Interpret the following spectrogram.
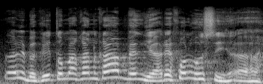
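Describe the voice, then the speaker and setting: A man's voice: very high-pitched, sing-song, moderate pace. A man preaching a folksy, joking sermon with Quran commentary in a mosque, full of asides and chuckling at his own jokes. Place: mosque hall. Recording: reverberant mosque hall with faint noise.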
